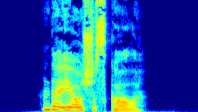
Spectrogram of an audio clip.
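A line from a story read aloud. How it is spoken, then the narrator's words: Sighing. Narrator (Russian): вздохнула Юлька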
